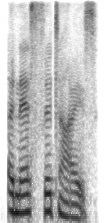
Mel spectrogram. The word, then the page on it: anaesthetize: Indian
